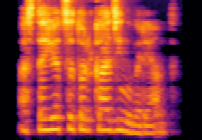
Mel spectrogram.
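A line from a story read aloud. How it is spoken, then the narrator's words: Sighing woman. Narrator (Russian): вздохнула женщина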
